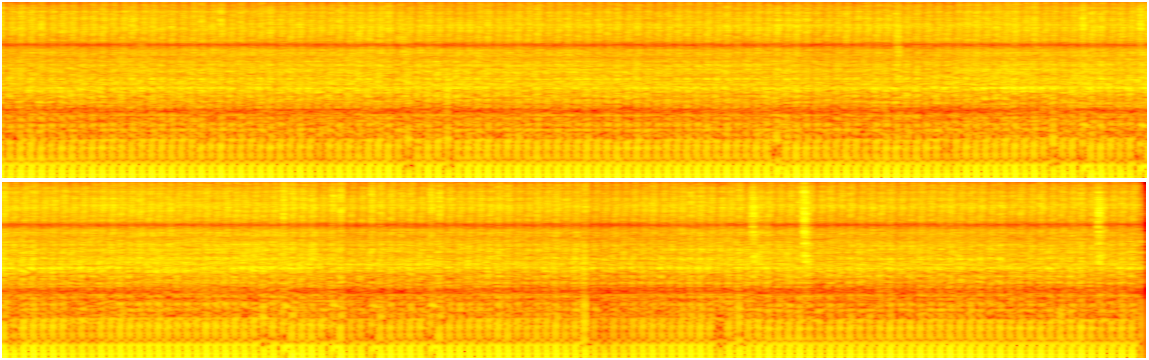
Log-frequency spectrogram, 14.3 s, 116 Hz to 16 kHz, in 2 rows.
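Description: Kohler K91 single-cylinder engine on a 1957 Wheel Horse RJ-35 garden tractor, running at a steady speed with an even firing beat.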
